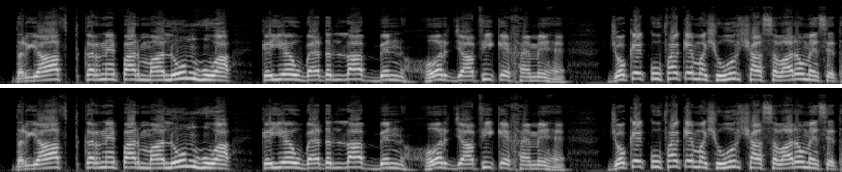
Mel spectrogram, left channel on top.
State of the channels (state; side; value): identical; both; correlation 1.00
